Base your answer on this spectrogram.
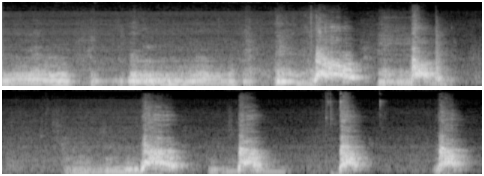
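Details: Basset Hounds play fighting: low rumbling growls with wavering tones in the first seconds, then a series of sharp barks spaced about every one to two seconds.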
